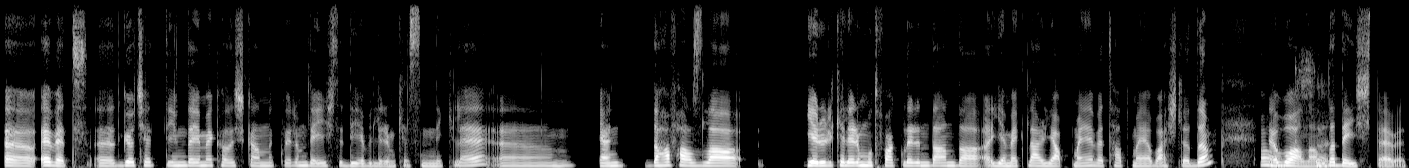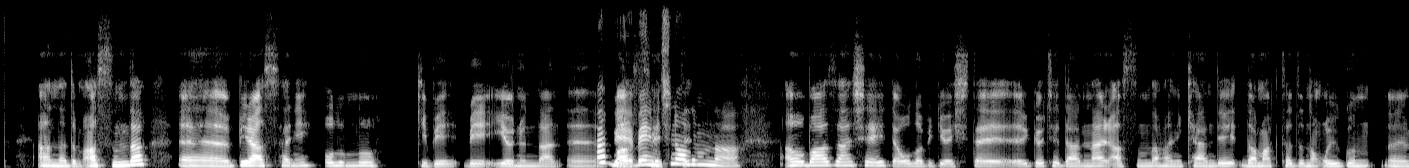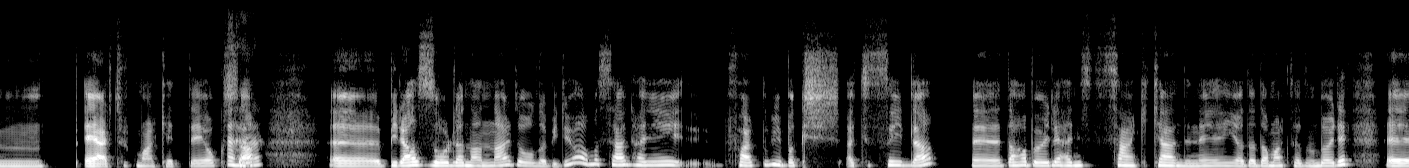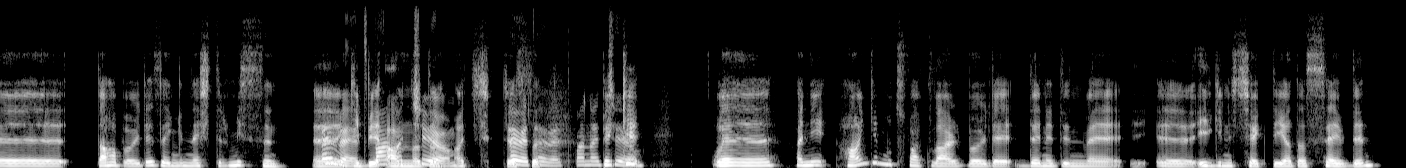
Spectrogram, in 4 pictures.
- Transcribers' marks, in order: other background noise; tapping
- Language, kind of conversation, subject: Turkish, podcast, Göç etmek yemek tercihlerinizi nasıl değiştirdi?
